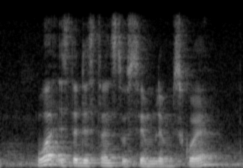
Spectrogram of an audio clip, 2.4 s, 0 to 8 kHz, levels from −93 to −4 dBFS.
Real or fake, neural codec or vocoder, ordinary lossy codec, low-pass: real; none; none; 7.2 kHz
